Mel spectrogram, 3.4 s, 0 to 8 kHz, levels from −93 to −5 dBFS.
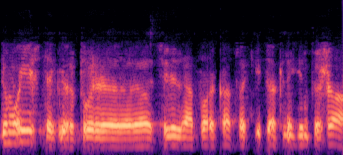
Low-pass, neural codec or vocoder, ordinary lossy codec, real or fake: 7.2 kHz; codec, 16 kHz, 4 kbps, FunCodec, trained on LibriTTS, 50 frames a second; AAC, 32 kbps; fake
